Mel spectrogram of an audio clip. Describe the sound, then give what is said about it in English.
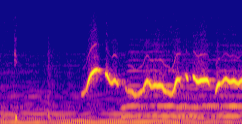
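A constable whistles a wavering little melody, a few sliding notes rising and falling over a low steady background hum, with no talking. “You guys walk by the whistling constable, give him a nod, and he nods in return.”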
